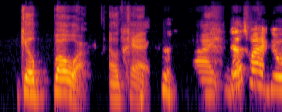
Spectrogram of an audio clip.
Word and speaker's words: Gilboa: your last name correctly gilboa gilboa okay that's why i go with it's remarkably hard to pronounce gil boa okay i'm gonna write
